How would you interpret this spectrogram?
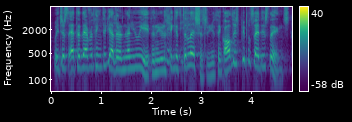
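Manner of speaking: high, fast hammed-up Italian chef accent; Italian impression. Producers as a Michelin-star chef, hammed-up Italian accent. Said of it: "that person was Italian that I just did".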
